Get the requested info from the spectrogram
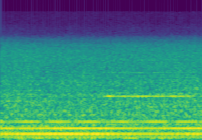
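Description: Soft background ambient music: steady held drone tones over a hiss, with a higher held tone coming in about halfway through.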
